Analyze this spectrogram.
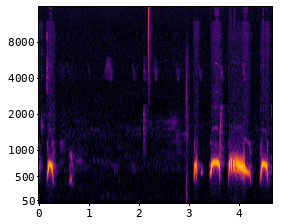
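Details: Low spotted dove coos in 'giọng thổ' style for rousing a decoy bird: a couple of separate notes, a quiet gap of about two seconds with a faint click, then a phrase of arched coos around one long wavering coo.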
